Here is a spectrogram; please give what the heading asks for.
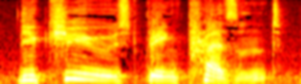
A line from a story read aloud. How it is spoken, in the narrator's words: Kingsley began in his deep, sonorous voice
